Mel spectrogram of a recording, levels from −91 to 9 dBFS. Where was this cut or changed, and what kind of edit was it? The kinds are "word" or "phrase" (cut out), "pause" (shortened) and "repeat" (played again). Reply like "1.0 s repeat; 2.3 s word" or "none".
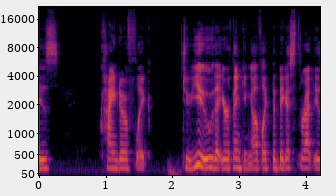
2.1 s word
